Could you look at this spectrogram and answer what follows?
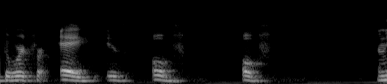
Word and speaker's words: ubh: word for egg is of of and if you saw that in writing it would be ubh because bh makes a v sound actually because when you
